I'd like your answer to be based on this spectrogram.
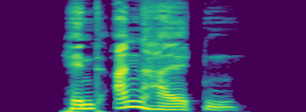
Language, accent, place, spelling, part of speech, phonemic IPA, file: German, Germany, Berlin, hintanhalten, verb, /hɪntˈʔanˌhaltən/, De-hintanhalten.ogg
- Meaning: to evite, to try to make something not appear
